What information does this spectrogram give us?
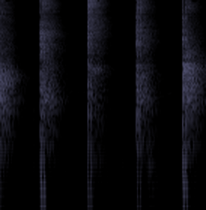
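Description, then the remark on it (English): A short round of applause: five sharp, loud hand claps in a steady, evenly spaced rhythm, each crisp and bright, with brief silences between and no talking. “So, Matt Judon, first off, round of applause to us.”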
